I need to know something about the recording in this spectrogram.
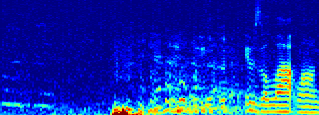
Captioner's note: laughter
